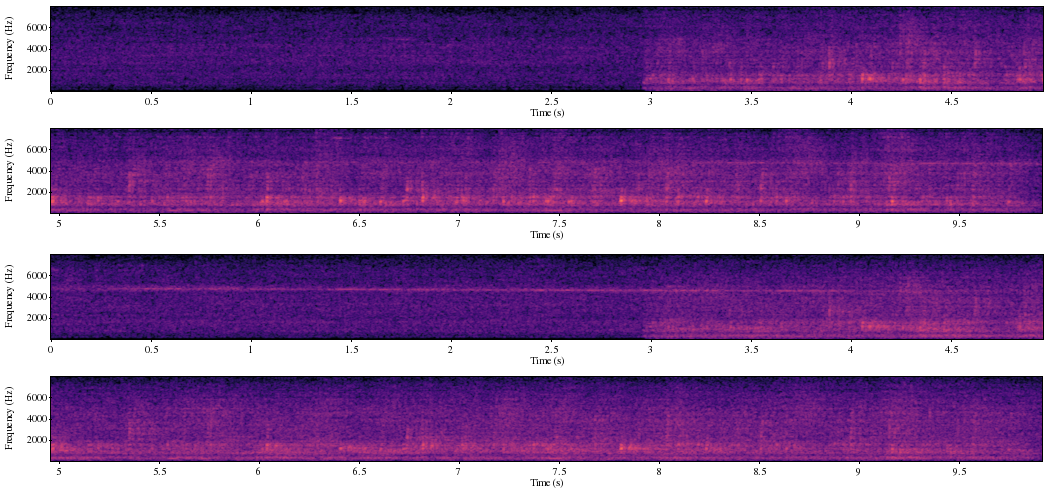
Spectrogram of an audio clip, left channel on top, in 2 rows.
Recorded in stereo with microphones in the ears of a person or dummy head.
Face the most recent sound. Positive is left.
turn(degrees=35)  # may be behind; listen again after turning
